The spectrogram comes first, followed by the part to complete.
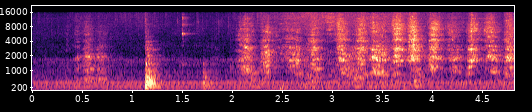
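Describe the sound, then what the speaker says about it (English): A whisk scrapes flour into melted butter in a pan, starting with a light knock and then settling into a close, rhythmic rasping stir that grows steadily. "now I'm going to whisk the flour in with it"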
